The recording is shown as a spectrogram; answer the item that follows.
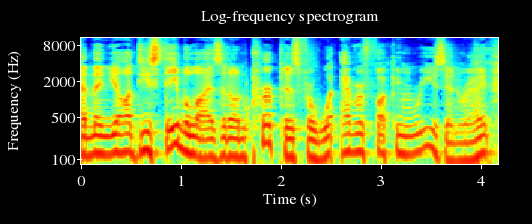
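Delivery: ordinary delivery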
